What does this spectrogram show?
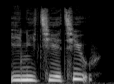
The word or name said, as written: INITIATIVERNES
